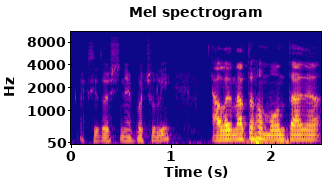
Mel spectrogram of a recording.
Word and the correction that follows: Montaigne: e, ak neviem, ako sa to vyslovuje, na toho... – Montaigne.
